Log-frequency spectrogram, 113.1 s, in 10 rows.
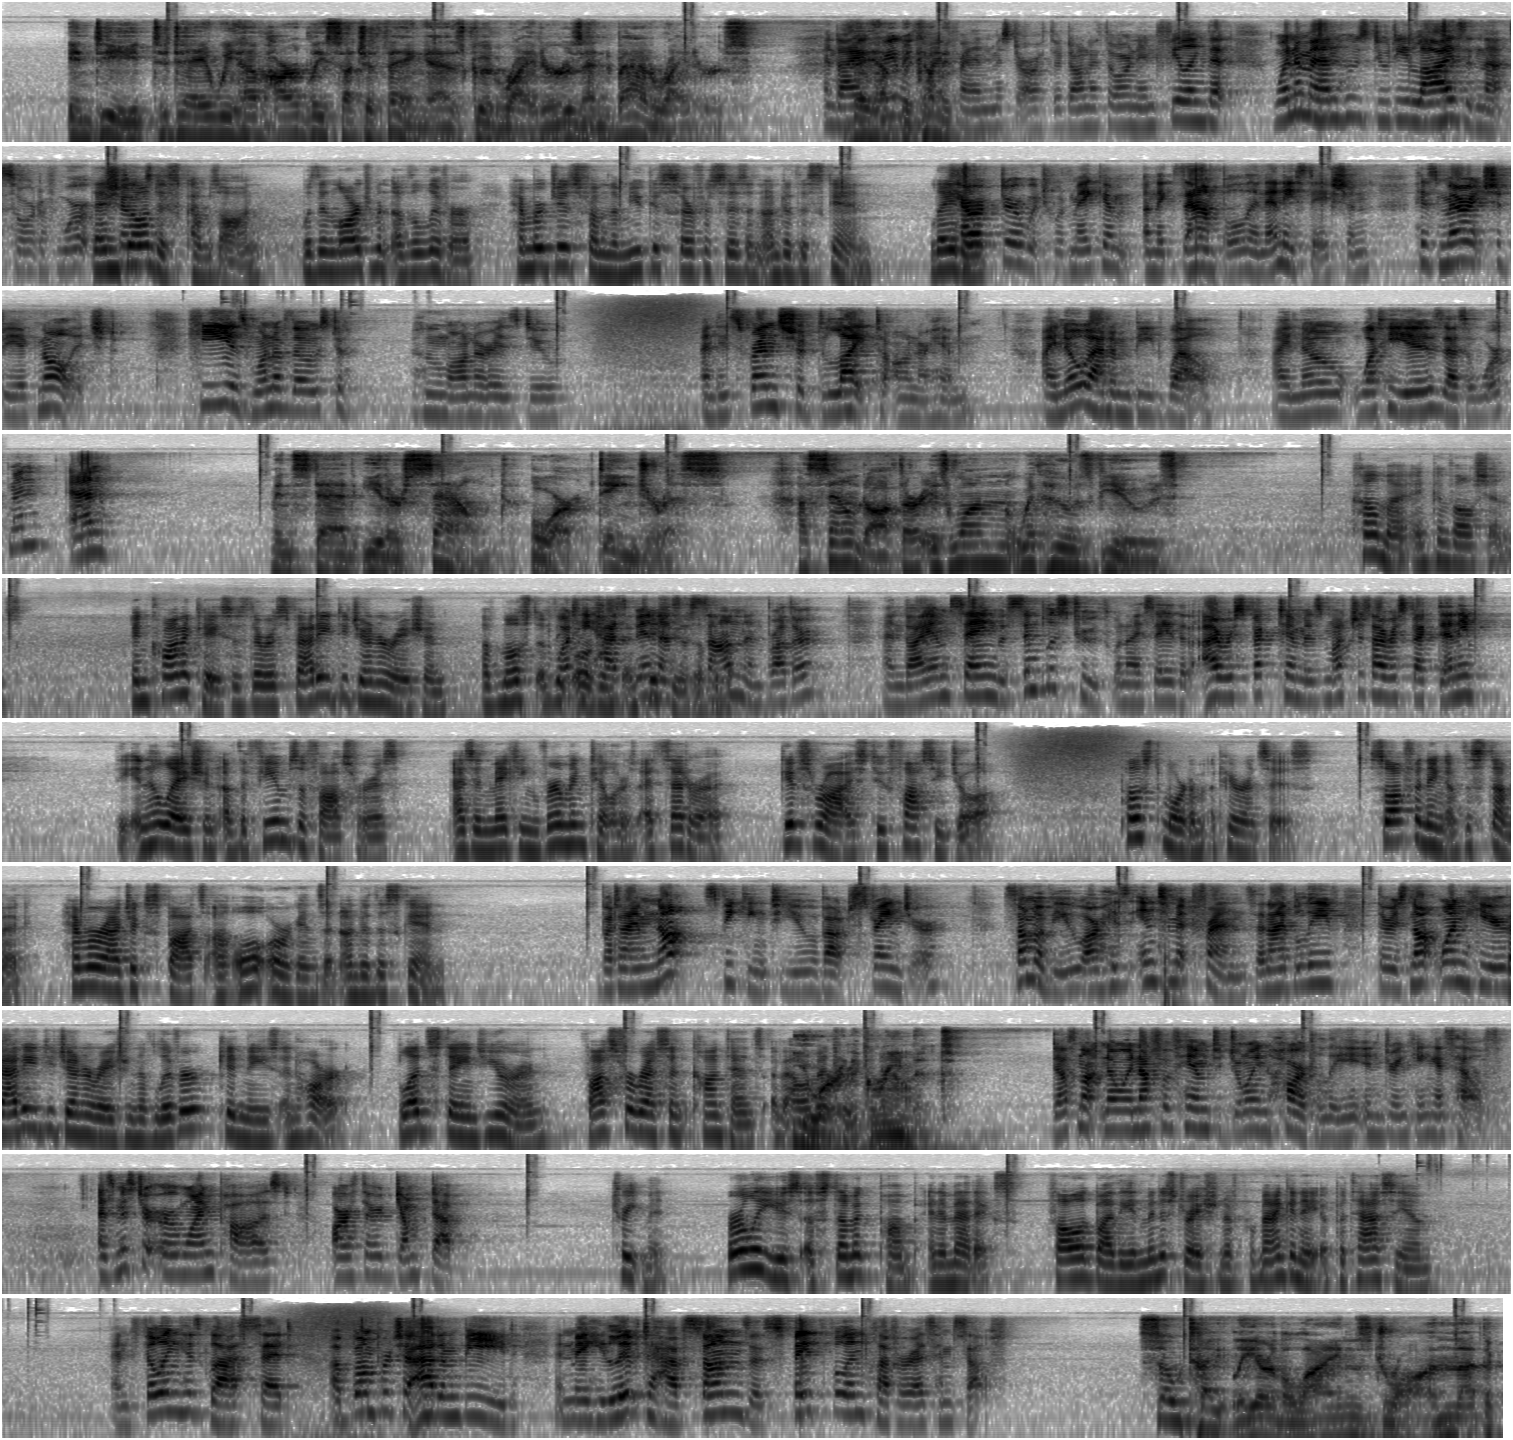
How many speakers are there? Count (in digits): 3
